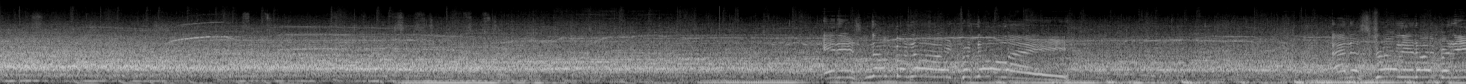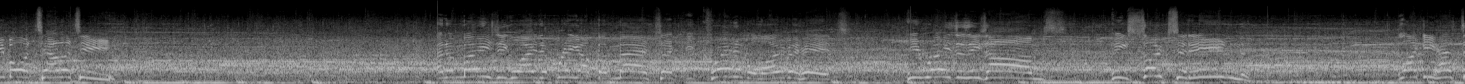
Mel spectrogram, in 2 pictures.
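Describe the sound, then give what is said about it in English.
A tennis crowd in Melbourne cheers and applauds loudly and continuously for Novak Djokovic after he wins on championship point against Medvedev, 7-5, 6-2, a dense unbroken roar of clapping and shouts with occasional whistles, while a man's voice speaks over it. “He touches the courts and he accepts the applause from this crowd.”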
